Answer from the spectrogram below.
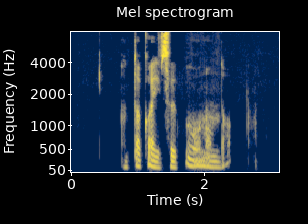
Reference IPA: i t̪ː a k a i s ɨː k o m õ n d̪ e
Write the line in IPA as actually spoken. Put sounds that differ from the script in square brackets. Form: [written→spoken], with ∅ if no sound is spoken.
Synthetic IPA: [i→a] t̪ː a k a i s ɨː [k→p] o [m→n] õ n d̪ [e→a]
